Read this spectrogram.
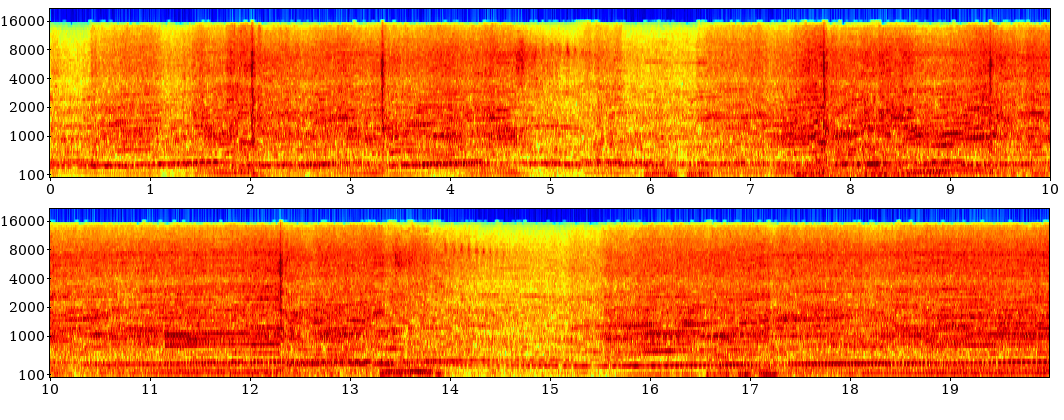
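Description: A racing car engine screams at high revs, rising and falling in pitch as gears shift.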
